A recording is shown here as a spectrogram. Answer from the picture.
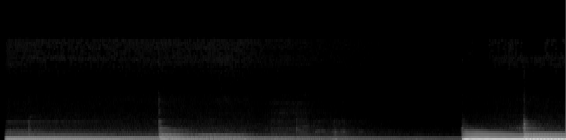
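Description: Acoustic guitar: a chord picked and left to ring, a second one about a second later, both fading almost to silence, then a much louder chord struck just before the end.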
